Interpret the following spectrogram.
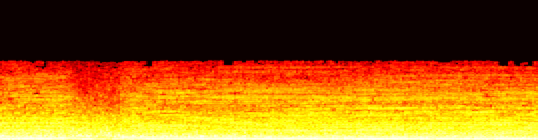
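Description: The Toronto Maple Leafs' arena goal horn sounds one long, steady blast over a cheering crowd, signalling a home-team goal.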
